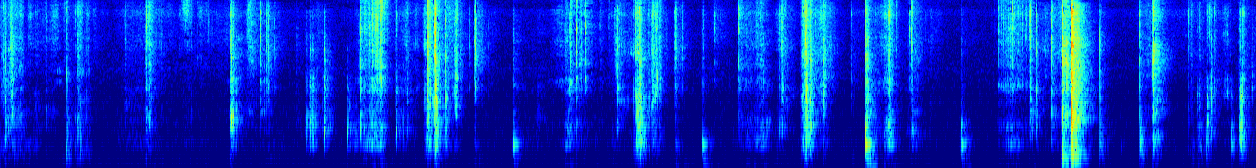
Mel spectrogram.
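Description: Card stock being handled and slid about on a glass craft mat, with a tape runner drawn across the paper to lay down adhesive: a series of short, irregular rasps and taps, the loudest about ten and a half seconds in.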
